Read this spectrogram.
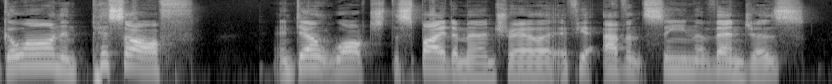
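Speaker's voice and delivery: attempted British accent, high and loud. Trying again for a listener's approval, the speaker does an attempted British accent. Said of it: "Any better?".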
